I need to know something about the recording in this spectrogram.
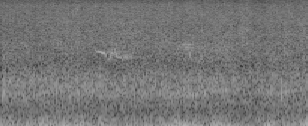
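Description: Wind buffeting the microphone: a low, uneven rumble with no clear engine note above it.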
